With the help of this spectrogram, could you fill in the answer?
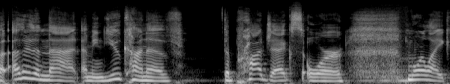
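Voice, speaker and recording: Music plays behind a woman with a fairly low pitch. Her tone is energetic and her intonation lively. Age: 30s. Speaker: nonprofit president and chamber events director. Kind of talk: casual interview chat.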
